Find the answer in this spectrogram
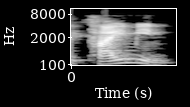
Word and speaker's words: thymine: थाइमीन, THYMINE, this is pronounced as थाइमीन, और ये थाइमीन इज a nitrogenous base.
